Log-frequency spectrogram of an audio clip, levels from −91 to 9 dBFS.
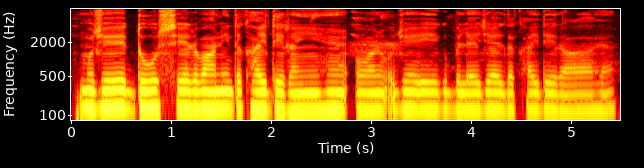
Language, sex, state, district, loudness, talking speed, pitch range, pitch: Hindi, male, Uttar Pradesh, Saharanpur, -15 LUFS, 165 wpm, 125-130 Hz, 130 Hz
